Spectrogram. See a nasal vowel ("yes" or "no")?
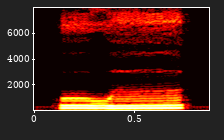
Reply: no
